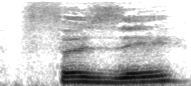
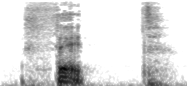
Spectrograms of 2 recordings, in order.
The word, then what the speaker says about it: faites: tend to say vous faisiez, okay? But then no. It's vous faites. Vous faites. Okay? So remember, final S here is not pronounced, and then this is not pronounced either. So faites, faites.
